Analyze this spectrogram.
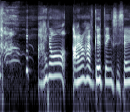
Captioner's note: laughs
